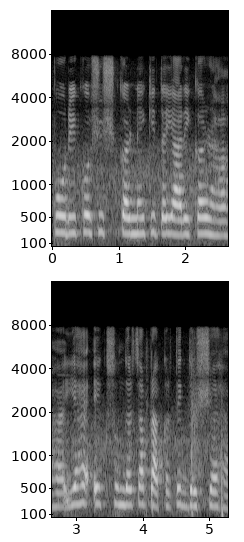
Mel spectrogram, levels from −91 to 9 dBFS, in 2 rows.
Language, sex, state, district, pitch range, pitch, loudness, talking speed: Hindi, female, Haryana, Rohtak, 235-255 Hz, 245 Hz, -17 LUFS, 170 wpm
